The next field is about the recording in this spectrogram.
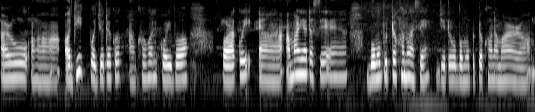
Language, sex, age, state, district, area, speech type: Assamese, female, 18-30, Assam, Dibrugarh, rural, spontaneous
